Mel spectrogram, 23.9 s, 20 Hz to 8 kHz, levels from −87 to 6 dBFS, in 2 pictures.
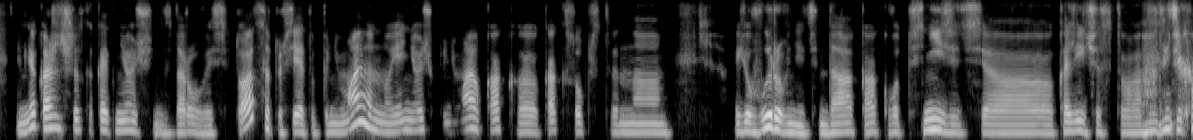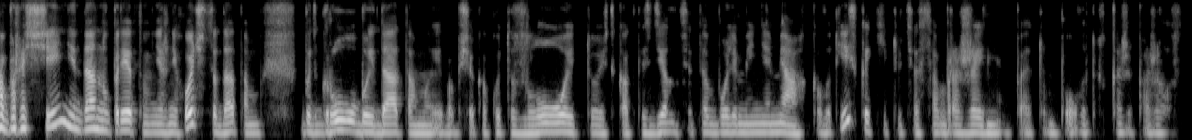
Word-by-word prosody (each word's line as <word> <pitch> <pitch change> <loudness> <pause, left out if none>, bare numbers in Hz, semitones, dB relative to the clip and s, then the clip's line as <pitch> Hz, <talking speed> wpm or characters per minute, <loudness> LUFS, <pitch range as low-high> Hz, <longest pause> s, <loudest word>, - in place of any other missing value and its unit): И 135 - -5
мне 225 +11 +3
кажется, 200 -1 +5
что 175 - -2
это 175 - -8
какая-то 170 -2 -1
не 165 +1 0
очень 155 -6 -5
здоровая 125 0 -3
ситуация. 120 - +1
То - - -10
есть 125 - -8
я 145 - +5
это 125 -2 -6
понимаю, 155 - +2
но 145 - -3
я 150 +3 -2
не 170 -1 -3
очень 180 - -4
понимаю, 150 +6 0
как, 175 +2 -3
э, 140 -1 -1
как, 175 +7 -3
собственно, 135 -2 -4 0.6
ее 145 +1 +2
выровнять, 140 - +5
да? 140 +3 +1
Как 140 0 -4
вот 140 -3 -4
снизить, 150 -8 +1
э, 130 -1 0
количество 135 -3 -1
вот 150 0 0
этих 185 +2 +4
обращений, 210 - +4
да? 190 +2 +5
Но 170 -3 +1
при 165 +2 +5
этом 150 -5 +1
мне 135 0 -3
же 135 - -4
не 135 - -2
хочется, 145 - +3
да, 135 +4 +1
там, 130 -2 -6 0.4
быть 140 -3 -4
грубой, 155 -1 +3
да, 135 +1 +3
там, 125 -1 -3
и - - -6
вообще 125 0 -7
какой-то 125 +1 -10
злой, 135 +2 +1
то 130 -1 -9
есть 125 0 -7
как-то 125 +1 -9
сделать 135 +2 -4
это 140 +2 -9
более-менее 135 +1 -3
мягко. 125 -4 -2
Вот 125 - -9
есть 330 +2 -1
какие-то 130 -5 -8
у - - -17
тебя 125 0 -10
соображения 130 0 -4
по - - -12
этому 125 +1 -11
поводу? 130 +2 -10
Скажи, 135 -1 -13
пожалуйста? 125 0 -11
140 Hz, 180 wpm, -23 LUFS, 130-160 Hz, 0.6 s, кажется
